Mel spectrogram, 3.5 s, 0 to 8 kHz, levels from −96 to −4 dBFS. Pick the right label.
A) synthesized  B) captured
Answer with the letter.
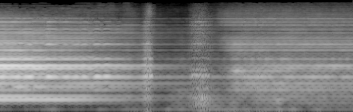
A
